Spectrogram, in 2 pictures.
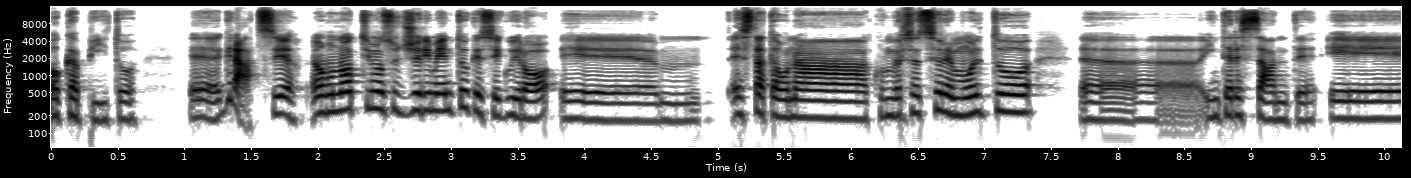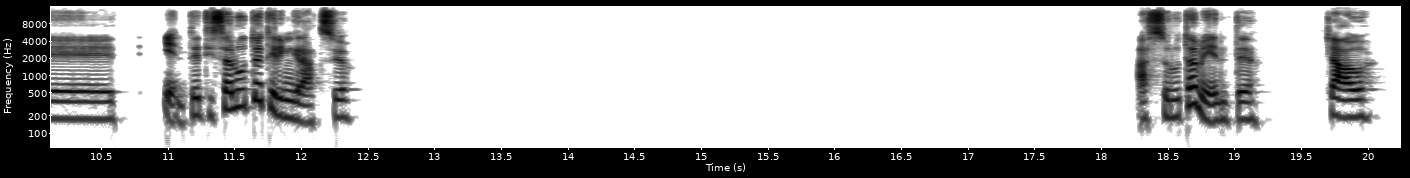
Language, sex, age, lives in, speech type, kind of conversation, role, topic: Italian, female, 30-34, Italy, conversation, podcast, host, Come descriveresti il tuo gusto musicale oggi?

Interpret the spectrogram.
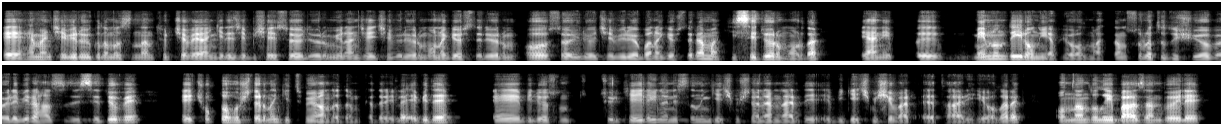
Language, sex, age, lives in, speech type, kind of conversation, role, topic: Turkish, male, 30-34, Greece, conversation, advice, user, Yurt dışında resmi işlemlerde yaşadığım dil ve iletişim zorluklarını aşmam için nasıl yardımcı olabilirsiniz?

